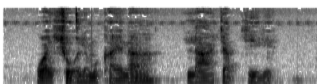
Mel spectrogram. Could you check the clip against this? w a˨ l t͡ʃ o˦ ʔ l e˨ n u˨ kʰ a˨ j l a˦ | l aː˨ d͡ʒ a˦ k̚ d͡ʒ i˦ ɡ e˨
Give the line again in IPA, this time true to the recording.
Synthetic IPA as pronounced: w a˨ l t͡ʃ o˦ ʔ l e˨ m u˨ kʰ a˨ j l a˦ | l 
